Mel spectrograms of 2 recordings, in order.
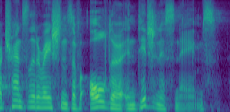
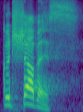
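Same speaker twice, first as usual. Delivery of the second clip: higher, louder cheery greeting across the courtyard; friendly call-out; 9 semitones higher, 7 dB louder, slower than usual. Retold or imitated. Narrator calling a greeting out to the teenage girls, loud and bright. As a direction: call it out warmly to the passing group. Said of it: "I call out to them".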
